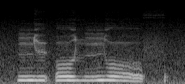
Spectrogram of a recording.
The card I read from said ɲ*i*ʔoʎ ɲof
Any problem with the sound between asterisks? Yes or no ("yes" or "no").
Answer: yes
